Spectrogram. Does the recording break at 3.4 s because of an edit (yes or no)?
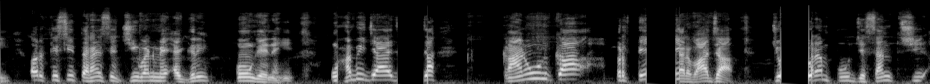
yes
